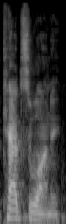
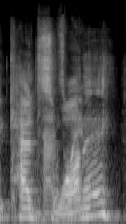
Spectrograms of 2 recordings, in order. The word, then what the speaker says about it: Cadsuane: here, the introduction of Cadsuane. Or Cadswain. How do you pronounce that one? Did you just say Cadswane? Cadsuane. It sounds like Japanese, doesn't it? It's Cadswain.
